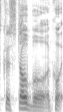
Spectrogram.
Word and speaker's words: Cristobal: Yeah, it was Cristobal.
